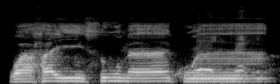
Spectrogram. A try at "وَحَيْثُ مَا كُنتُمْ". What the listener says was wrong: عندك همس بالياء عندك همس عندك همس بالراء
